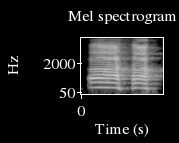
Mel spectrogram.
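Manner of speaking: a quick high laugh of triumph; short gleeful laugh. Real, not acted. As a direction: chuckle while gloating. Laugh between gloating lines.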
